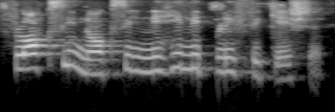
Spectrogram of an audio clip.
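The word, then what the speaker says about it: floccinaucinihilipilification: Okay, and it's pronounced as floxinoxynihiliplification.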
